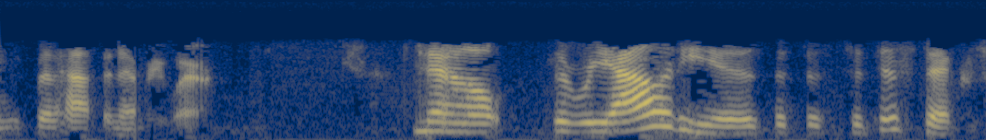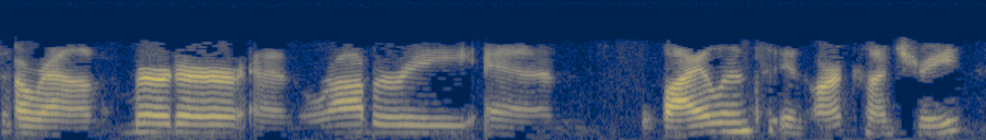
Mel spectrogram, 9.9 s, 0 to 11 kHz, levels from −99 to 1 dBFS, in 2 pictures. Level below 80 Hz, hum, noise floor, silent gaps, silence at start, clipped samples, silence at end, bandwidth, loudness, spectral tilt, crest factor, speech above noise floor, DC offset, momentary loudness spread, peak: -76 dBFS; none; -71 dBFS; none; 0 s; under 0.1%; 0.15 s; 11 kHz; -27 LUFS; -5.5 dB/octave; 22 dB; 42 dB; under 0.1%; 16 LU; -6 dBFS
